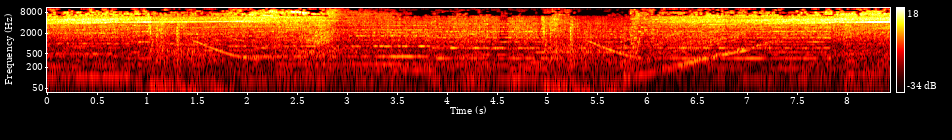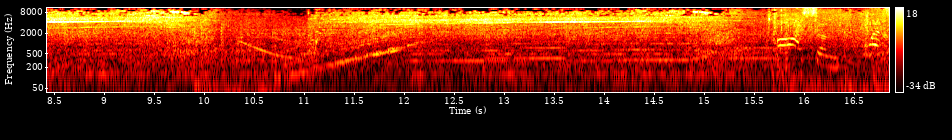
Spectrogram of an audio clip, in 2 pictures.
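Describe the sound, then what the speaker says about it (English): A cartoon rocket blasts off and accelerates in a kids' space-journey cartoon, with a continuous loud roaring rush crossed by repeated rising and falling whooshing sweeps throughout. "Press the button to accelerate the rocket."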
